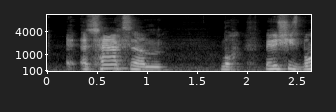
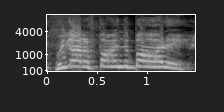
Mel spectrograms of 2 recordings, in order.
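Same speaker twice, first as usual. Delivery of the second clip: high, loud mock-panicked cry; rally accomplices in hammed-up panic; urgent shout; 9 semitones higher, 6 dB louder than usual. Acting panicked hunt for the body.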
